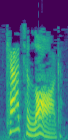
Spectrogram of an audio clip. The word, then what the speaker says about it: catalog: catalog 它其中还有两个字母 A，第一个读作梅花音 A，第二个读作倒写的 A。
